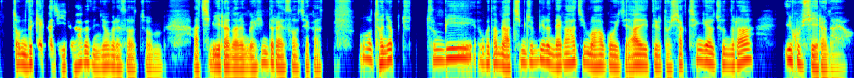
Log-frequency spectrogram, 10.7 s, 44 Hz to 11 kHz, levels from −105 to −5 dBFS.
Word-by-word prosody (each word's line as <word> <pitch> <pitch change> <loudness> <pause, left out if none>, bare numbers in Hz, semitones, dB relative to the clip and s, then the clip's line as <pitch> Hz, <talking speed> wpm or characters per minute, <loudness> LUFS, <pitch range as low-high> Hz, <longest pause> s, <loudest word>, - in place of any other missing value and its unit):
좀 125 - 0
늦게까지 120 -4 -1
일을 105 +3 -5
하거든요. 110 -6 -2
그래서 95 -3 -3
좀 90 -2 -9 0.4
아침에 - - -1
일어나는 95 -4 +2
걸 95 0 -1
힘들어해서 105 -5 -1
제가 - - -9 0.5
"어 180 -4 -1
저녁 150 +4 +3
준 - - -16 0.2
준비 180 +3 +3 0.2
그다음에 130 -3 +1
아침 145 +8 0
준비는 145 -1 0
내가 115 +4 +1
하지 145 -1 -2
뭐." 115 -3 +3
하고 115 -1 +1
이제 100 - -6
아이들 115 -3 +3
도시락 100 +6 -3
챙겨주느라 140 0 +2 0.4
7:00 140 -9 +2
에 - - +4
일어나요. 85 -4 -5
120 Hz, 395 characters per minute, -26 LUFS, 105-145 Hz, 0.5 s, 에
